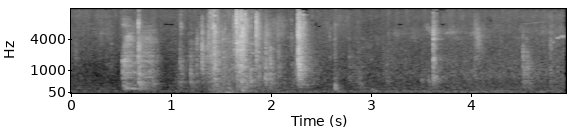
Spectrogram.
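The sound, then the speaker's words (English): A door is opened after someone feels for the doorknob: a cluster of clicks and rattles with the strongest bursts early and midway, then a few fainter knocks trailing off, no voices. “feels for the doorknob.”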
